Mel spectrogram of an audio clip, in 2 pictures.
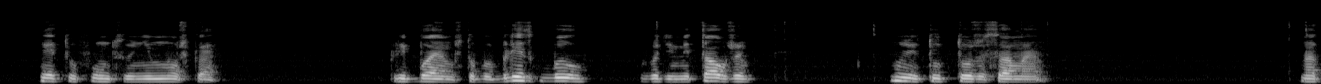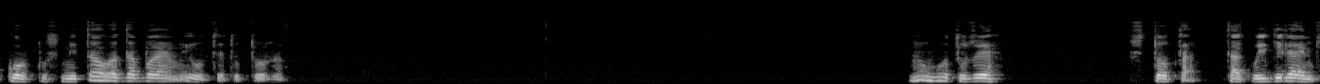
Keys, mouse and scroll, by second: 1.2 click, 7.8 click, 10.6 click, 14.2 click, 16.9 click, 19.4-20.6 scroll down 1, 20.6 middle click, 20.6 scroll up 3, 24.0 scroll down 3, 24.2 scroll up 1, 24.4 middle click.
